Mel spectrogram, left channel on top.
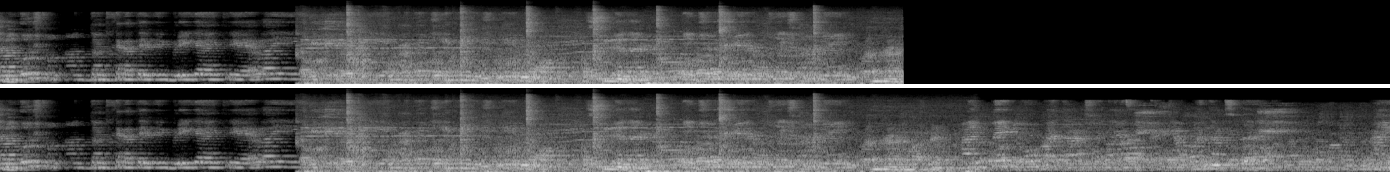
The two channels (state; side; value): drops out; left; at 9.1 s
